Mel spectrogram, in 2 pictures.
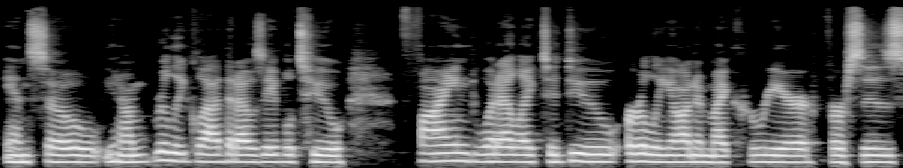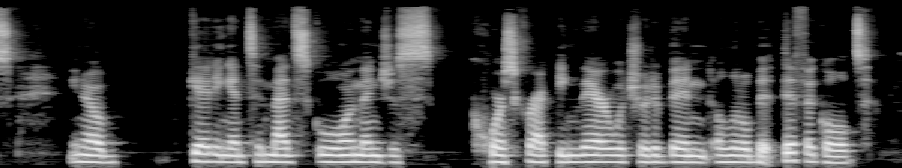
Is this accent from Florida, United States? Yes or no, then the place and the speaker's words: yes; Orlando, Florida, United States; I grew up in Orlando, Florida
